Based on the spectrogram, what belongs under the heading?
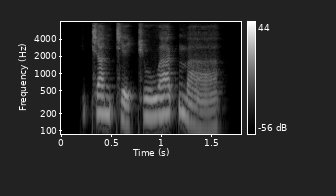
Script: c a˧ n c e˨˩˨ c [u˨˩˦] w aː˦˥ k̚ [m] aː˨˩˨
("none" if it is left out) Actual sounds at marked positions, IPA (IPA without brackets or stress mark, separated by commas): u˧, m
